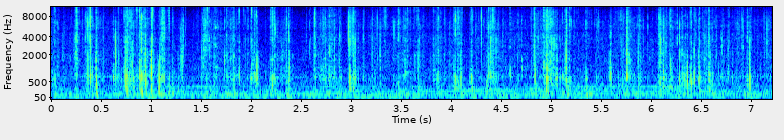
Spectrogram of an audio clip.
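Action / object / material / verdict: scrape / sequin-covered stuffed pillow / plastic sequins / none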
